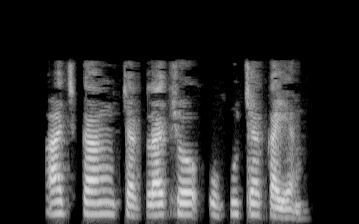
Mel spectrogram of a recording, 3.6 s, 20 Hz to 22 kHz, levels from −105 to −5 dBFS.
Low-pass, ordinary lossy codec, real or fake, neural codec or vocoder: 7.2 kHz; AAC, 32 kbps; real; none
